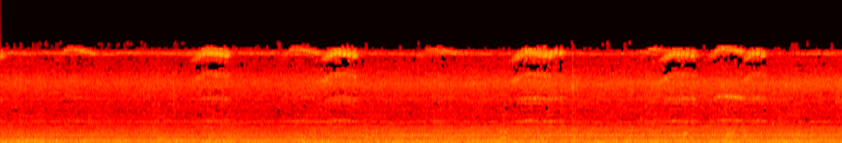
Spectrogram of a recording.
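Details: Asian honey bees (Apis cerana) kept by a beekeeper in a managed colony: a steady, dense droning hum holds at an even level from start to finish, with faint high whistling tones above it.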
